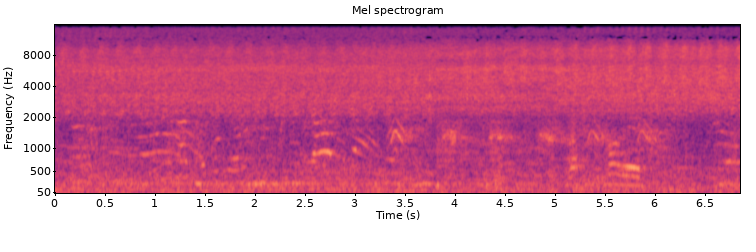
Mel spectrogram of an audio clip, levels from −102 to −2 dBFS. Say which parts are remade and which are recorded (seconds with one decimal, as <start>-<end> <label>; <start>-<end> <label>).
0.0-3.7 recorded; 3.7-5.2 remade; 5.2-6.9 recorded

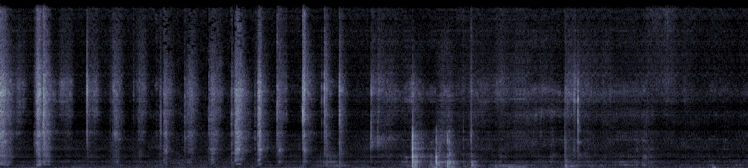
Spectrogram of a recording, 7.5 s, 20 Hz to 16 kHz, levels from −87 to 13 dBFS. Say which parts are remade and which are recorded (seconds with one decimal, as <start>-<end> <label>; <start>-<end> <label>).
0.0-1.6 remade; 1.6-2.6 recorded; 2.6-7.5 remade

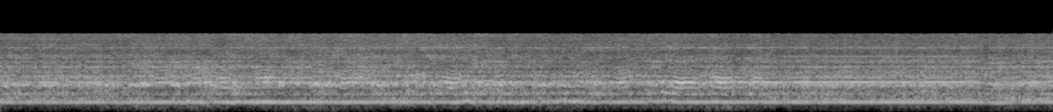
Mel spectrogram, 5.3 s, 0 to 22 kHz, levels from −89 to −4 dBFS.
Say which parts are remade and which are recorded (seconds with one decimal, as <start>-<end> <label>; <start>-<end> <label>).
0.0-0.6 recorded; 0.6-3.8 remade; 3.8-5.3 recorded

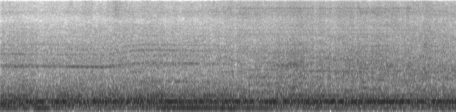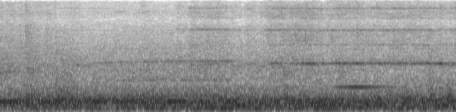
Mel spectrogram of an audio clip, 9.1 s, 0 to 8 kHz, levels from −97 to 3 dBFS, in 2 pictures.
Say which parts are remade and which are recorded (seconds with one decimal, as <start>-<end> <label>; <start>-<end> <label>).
0.0-2.3 recorded; 2.3-4.1 remade; 4.1-5.1 recorded; 5.1-5.7 remade; 5.7-9.1 recorded

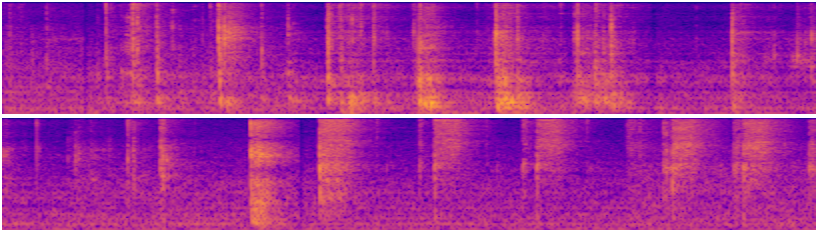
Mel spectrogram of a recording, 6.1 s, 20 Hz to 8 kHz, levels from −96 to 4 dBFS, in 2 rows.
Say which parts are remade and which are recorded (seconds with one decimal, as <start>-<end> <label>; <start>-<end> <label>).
0.0-1.1 recorded; 1.1-3.3 remade; 3.3-6.1 recorded

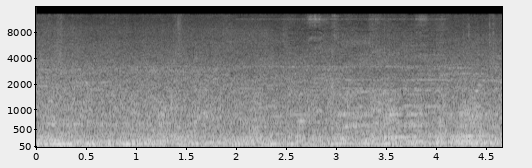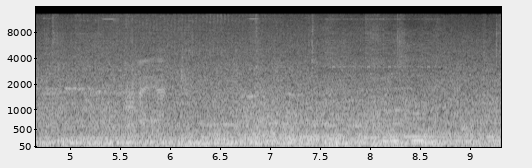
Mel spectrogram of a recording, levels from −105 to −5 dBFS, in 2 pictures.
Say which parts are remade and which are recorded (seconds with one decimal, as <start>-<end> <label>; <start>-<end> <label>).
0.0-2.0 recorded; 2.0-4.1 remade; 4.1-7.5 recorded; 7.5-8.7 remade; 8.7-9.3 recorded

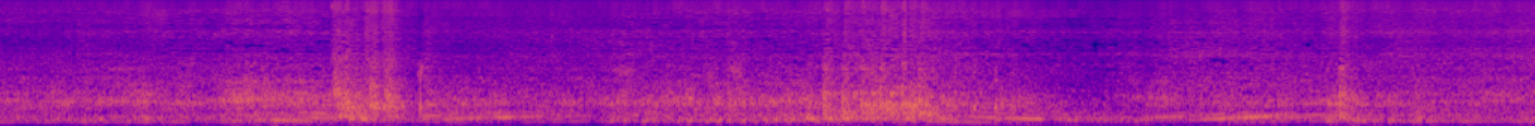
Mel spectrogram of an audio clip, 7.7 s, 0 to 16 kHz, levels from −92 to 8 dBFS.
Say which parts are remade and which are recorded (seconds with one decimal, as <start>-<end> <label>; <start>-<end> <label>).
0.0-0.8 remade; 0.8-1.9 recorded; 1.9-3.1 remade; 3.1-6.8 recorded; 6.8-7.7 remade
